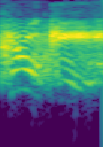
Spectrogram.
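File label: Italian enemy detected mood high, speech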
